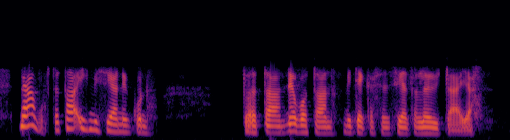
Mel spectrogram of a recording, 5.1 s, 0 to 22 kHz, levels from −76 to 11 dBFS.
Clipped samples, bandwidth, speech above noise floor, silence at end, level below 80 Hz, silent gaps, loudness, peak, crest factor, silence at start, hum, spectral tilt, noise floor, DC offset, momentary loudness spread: under 0.1%; 4.7 kHz; 39 dB; 0.3 s; -78 dBFS; none; -25 LUFS; -4 dBFS; 22 dB; 0 s; none; -8 dB/octave; -64 dBFS; under 0.1%; 7 LU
